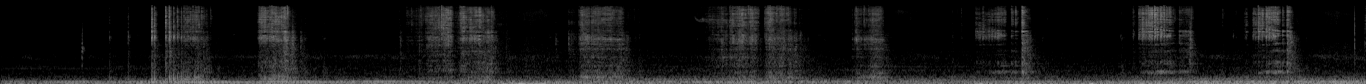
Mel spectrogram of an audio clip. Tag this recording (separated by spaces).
field-recording metal metallic rust scrape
